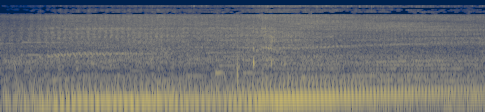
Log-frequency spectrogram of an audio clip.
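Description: Kawasaki Ninja sport bike pulling away from a stop and accelerating off, its engine note rising and loudest about three seconds in, then easing as it moves away.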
